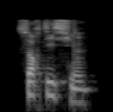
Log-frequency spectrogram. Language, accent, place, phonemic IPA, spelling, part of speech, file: French, France, Lyon, /sɔʁ.ti.sjɔ̃/, sortition, noun, LL-Q150 (fra)-sortition.wav
- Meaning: sortition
